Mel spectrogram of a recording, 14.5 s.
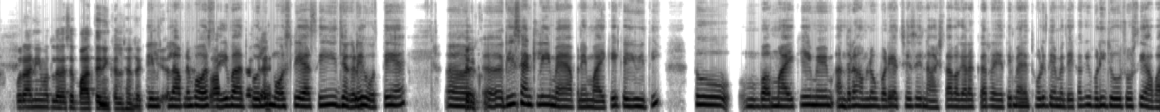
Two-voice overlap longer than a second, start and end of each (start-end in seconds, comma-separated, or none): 1.2-3.4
